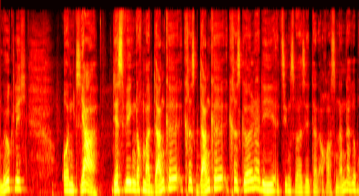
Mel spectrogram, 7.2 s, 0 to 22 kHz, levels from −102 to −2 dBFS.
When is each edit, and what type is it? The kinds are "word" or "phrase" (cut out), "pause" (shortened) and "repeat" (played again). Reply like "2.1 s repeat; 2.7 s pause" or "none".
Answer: 1.6 s word; 2.0 s pause; 3.9 s repeat; 5.5 s word; 6.2 s phrase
